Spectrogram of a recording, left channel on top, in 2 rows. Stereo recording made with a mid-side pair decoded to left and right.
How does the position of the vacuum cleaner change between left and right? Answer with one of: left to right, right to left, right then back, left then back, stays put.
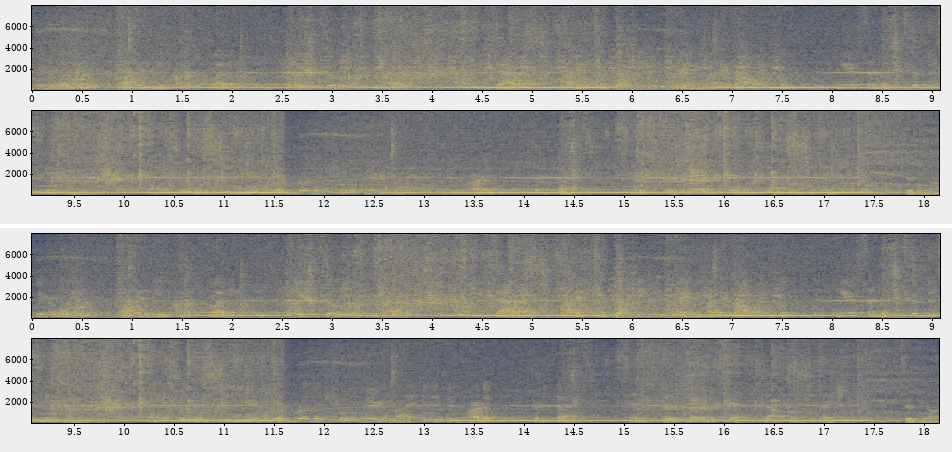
right then back.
